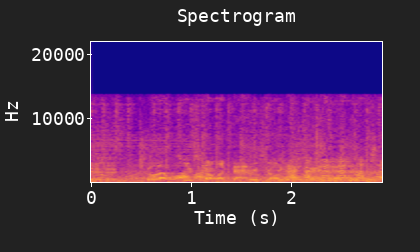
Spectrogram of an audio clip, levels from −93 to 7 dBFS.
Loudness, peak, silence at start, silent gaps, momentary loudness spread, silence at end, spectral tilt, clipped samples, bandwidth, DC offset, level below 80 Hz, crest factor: -16 LUFS; 0 dBFS; 0 s; none; 5 LU; 0 s; -4.5 dB/octave; under 0.1%; 14 kHz; under 0.1%; -34 dBFS; 16 dB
